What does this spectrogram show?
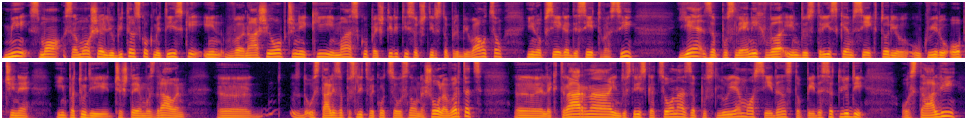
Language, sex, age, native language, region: Slovenian, male, 60+, Slovenian, Gorenjska region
